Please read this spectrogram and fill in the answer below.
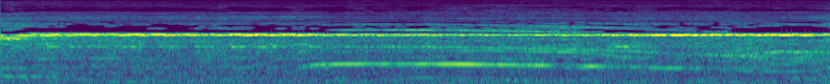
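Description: A single very high, pure note held steady for about four seconds, closing the song's climbing final phrase. A fainter, lower line rises in the middle and slides down near the end.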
